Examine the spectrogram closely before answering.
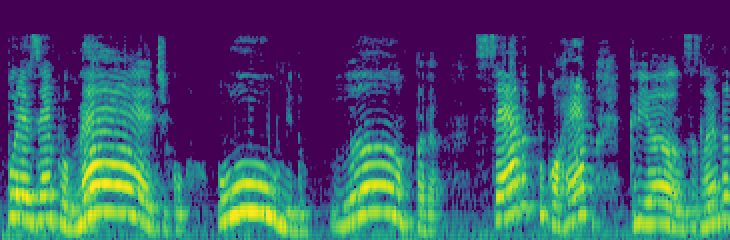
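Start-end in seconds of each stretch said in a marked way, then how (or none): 0.7-1.9 médico with MÉ drawn out loud; slow "médico", holding the MÉ long and strong; stressed antepenultimate syllable. Shown as a demonstration. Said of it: "antepenúltima sílaba é". 2.2-3.1 úmido with Ú long and loud; stressed antepenultimate syllable. Shown as a demonstration. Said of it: "antepenúltima sílaba é". 3.3-4.5 lâmpada slowed on a long LÂM; stressed antepenultimate syllable. Shown as a demonstration. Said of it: "antepenúltima sílaba é".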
